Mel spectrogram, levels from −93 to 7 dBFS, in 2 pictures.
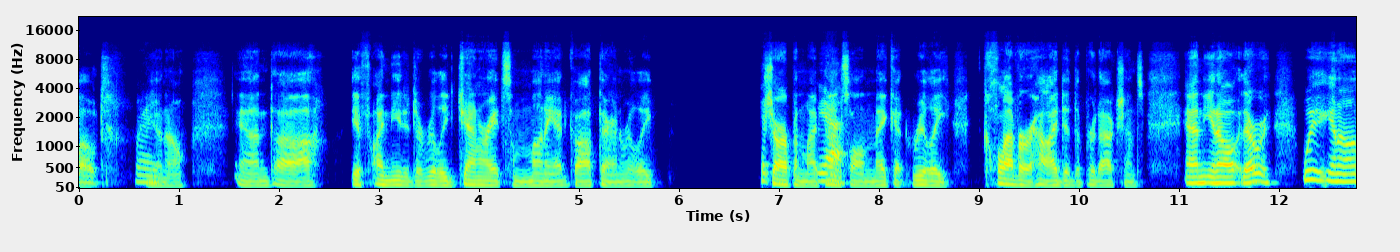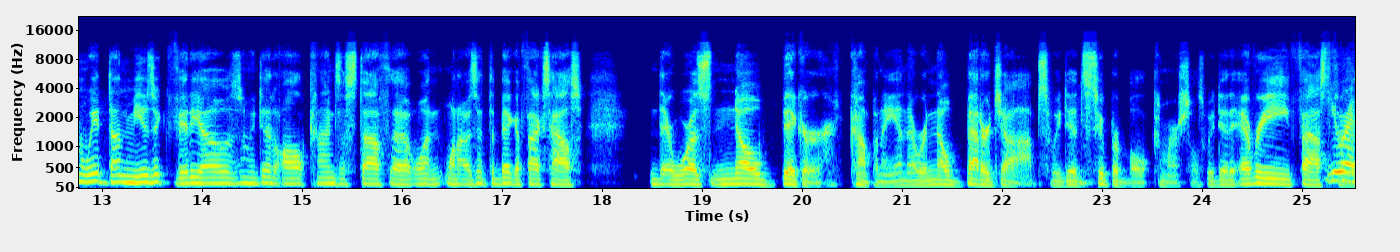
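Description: No technical faults can be heard anywhere in the recording; the signal stays continuous and steady throughout.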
